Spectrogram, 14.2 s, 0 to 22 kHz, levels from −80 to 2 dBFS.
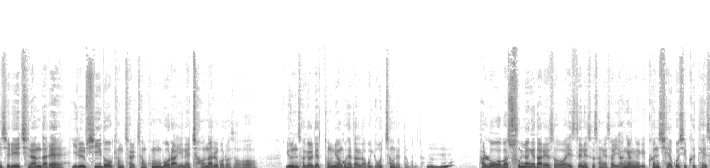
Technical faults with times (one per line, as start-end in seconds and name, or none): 1.69-1.74 damaged data in a compressed stream
6.83-6.89 damaged data in a compressed stream
8.22-8.27 damaged data in a compressed stream
10.36-10.41 damaged data in a compressed stream
13.26-13.30 damaged data in a compressed stream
